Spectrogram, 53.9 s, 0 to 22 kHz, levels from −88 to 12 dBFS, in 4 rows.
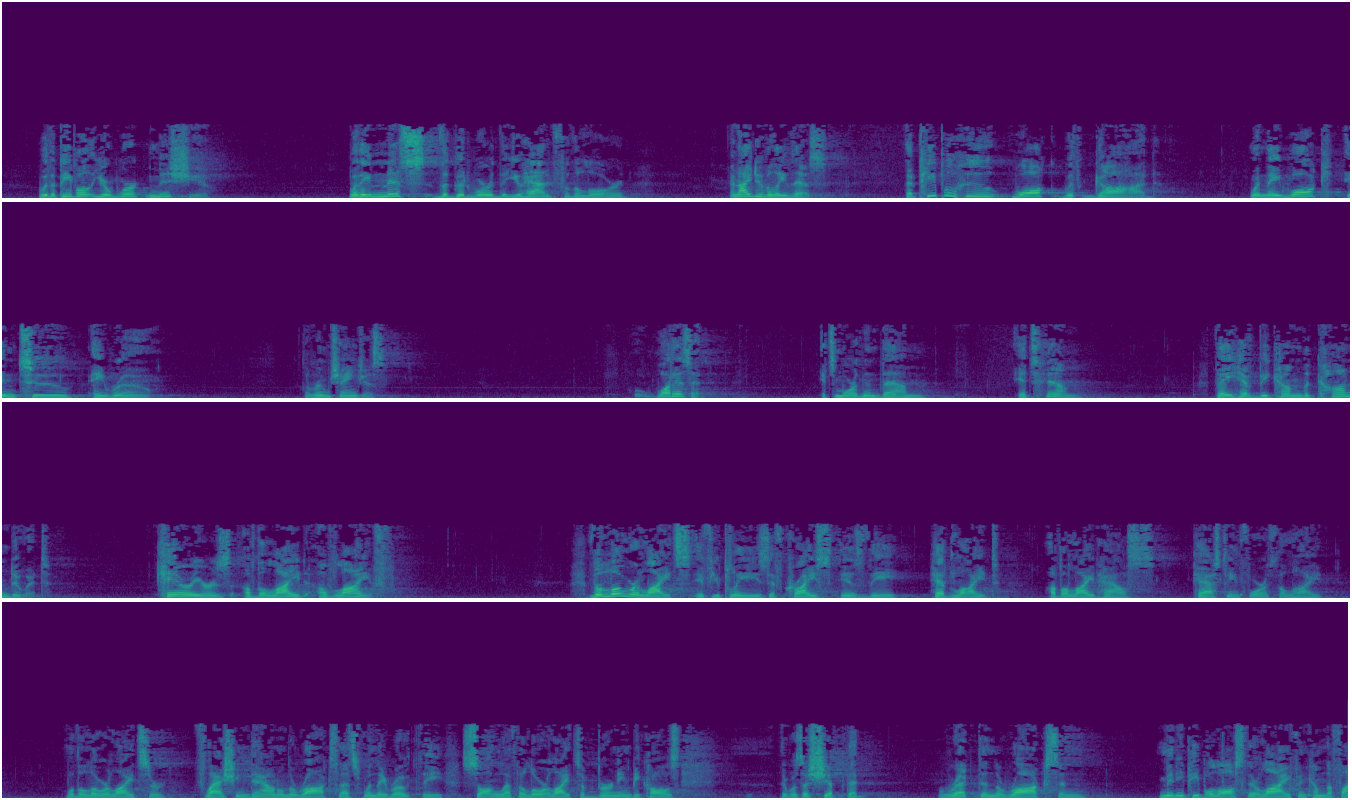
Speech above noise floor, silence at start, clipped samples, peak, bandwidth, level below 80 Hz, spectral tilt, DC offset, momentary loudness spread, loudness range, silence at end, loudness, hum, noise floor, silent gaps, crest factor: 41 dB; 0.4 s; under 0.1%; -10 dBFS; 8.8 kHz; -72 dBFS; -4.5 dB/octave; under 0.1%; 14 LU; 7 LU; 0 s; -30 LUFS; none; -70 dBFS; none; 22 dB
